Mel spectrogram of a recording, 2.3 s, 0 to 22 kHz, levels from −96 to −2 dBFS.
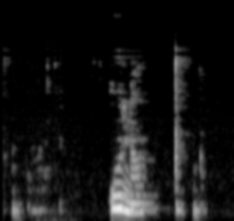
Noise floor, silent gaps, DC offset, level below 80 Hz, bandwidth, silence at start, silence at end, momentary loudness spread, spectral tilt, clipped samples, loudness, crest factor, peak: -67 dBFS; none; under 0.1%; -70 dBFS; 9.4 kHz; 0.1 s; 0.4 s; 15 LU; -6.5 dB/octave; under 0.1%; -21 LUFS; 18 dB; -6 dBFS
